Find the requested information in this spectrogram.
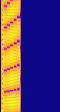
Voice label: Referee Announcing Winner; Mike Tyson's Punch-Out!!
